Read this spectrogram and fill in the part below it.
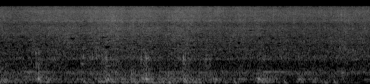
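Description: Carrot and oregano sizzling and frying in a pan for Greek-style rice, a steady close crackle with faint stirring, no voices.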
